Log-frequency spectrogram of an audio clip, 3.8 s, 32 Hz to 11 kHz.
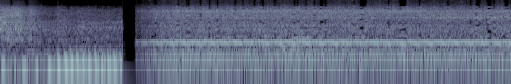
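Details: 2006 Suzuki Liana after cleaning and servicing for hard starting, misfiring and poor pickup: after a brief dip it settles into a steady, even idle with a faint constant whine and no misses, sounding healthy.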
